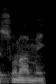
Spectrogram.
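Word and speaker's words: tsunami: पे नहीं रहता तब भी काम होता, लेकिन स्पेलिंग टी होती है सुनामी की, ठीक है ना।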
